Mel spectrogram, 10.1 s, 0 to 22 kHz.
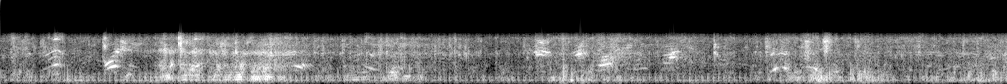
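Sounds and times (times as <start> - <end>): off-road vehicle engines running: 0.0 - 10.0.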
